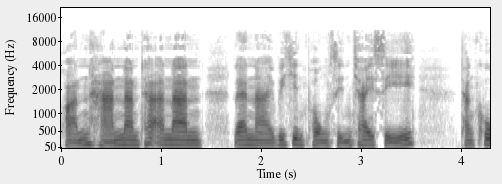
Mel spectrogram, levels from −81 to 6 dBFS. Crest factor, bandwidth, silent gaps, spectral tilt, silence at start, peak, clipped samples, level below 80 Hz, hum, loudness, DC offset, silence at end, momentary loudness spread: 22 dB; 11.5 kHz; none; -5.5 dB/octave; 0 s; -4 dBFS; under 0.1%; -66 dBFS; none; -26 LUFS; under 0.1%; 0 s; 10 LU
